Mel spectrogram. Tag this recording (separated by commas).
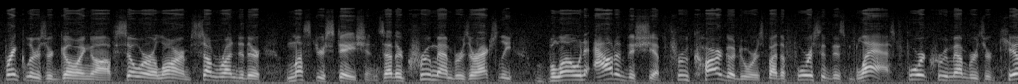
Speech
